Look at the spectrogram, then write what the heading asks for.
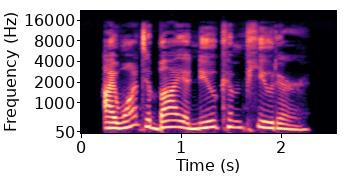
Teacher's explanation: the stressed words are want, buy, new, and computer. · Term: sentence stress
